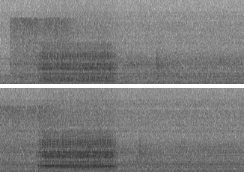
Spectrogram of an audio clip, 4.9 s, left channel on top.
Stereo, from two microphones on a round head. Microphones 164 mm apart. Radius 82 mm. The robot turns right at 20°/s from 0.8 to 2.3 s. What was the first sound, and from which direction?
Only background noise.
